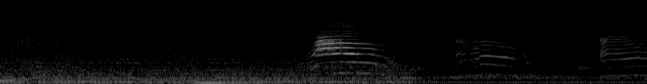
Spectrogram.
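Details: Hoarse, raspy meow with a subdued voice from a Lynx point Siamese cat; cause still unknown, throat culture results pending; dysphonia.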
